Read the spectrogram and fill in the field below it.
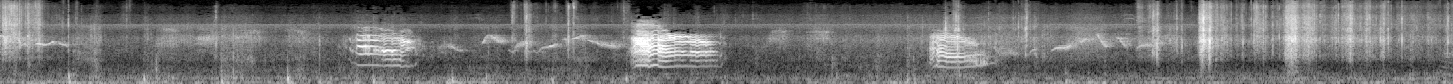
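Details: Cautious stray cat drawing near, recorded on a GoPro: a few separated meows, the middle one loudest and wavering, with thin chirpy sounds and clicks between calls.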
